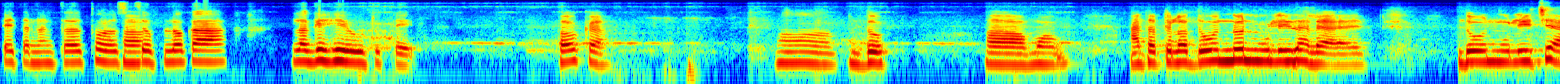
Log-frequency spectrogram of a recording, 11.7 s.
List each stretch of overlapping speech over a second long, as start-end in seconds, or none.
none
